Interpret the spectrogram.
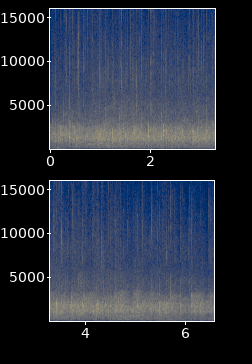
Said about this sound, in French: Merci. On peut l'applaudir, hein ?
